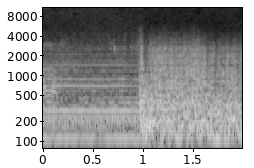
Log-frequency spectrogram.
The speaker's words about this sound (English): Don't be so jumpy. That's the road crew back there at the bend. The flagman told us we're going to start blasting, remember?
